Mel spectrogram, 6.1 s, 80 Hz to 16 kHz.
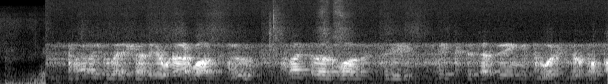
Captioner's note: Radio call from Beech 200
